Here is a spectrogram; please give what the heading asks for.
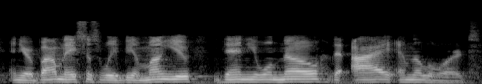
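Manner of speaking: low, measured Bible reading; scripture reading. Acted. Preacher reads God's judgment to the congregation, low measured reading. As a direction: read the passage solemnly and evenly, low.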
